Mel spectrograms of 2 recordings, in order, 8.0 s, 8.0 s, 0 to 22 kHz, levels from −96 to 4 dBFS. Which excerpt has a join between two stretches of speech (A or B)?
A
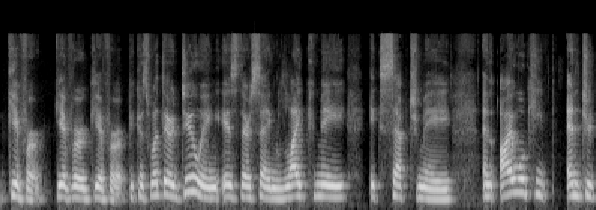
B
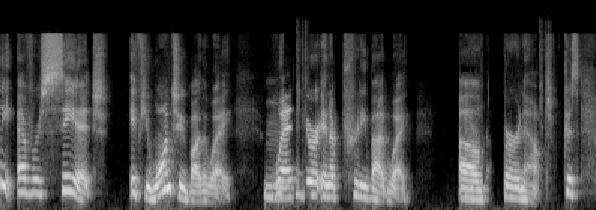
B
